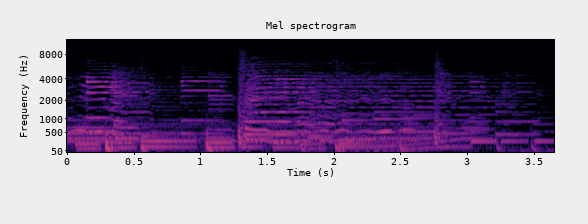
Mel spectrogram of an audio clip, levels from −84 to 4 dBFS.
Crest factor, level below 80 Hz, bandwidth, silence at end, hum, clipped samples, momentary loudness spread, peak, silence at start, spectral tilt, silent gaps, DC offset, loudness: 18 dB; -64 dBFS; 10 kHz; 0 s; none; under 0.1%; 8 LU; -26 dBFS; 0 s; -5.5 dB/octave; none; under 0.1%; -43 LUFS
